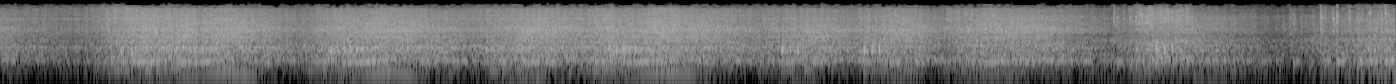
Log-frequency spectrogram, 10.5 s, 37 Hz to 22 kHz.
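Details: VW Camper 1600 TP air-cooled engine on cold start: gentle rev swells with rough clattery knocking, which goes away when warmed up; not fan or alternator related, cause unknown.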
